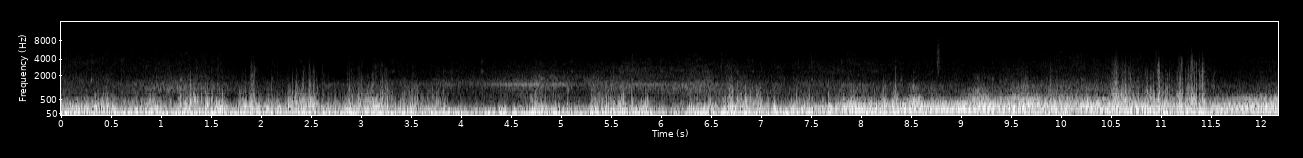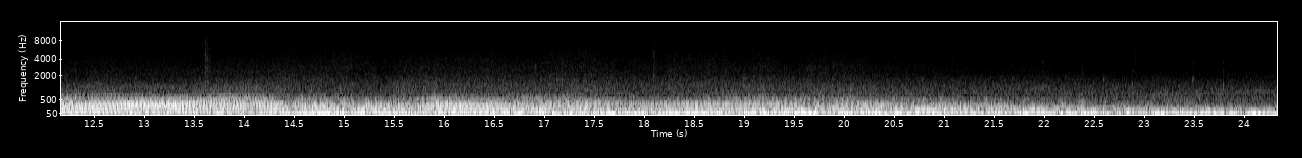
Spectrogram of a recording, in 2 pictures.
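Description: Ford Mustang GT fitted with a Corsa Xtreme exhaust, driving and revving with a loud, steady rumble under heavy wind noise, its engine note rising and settling as it pulls along the road.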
